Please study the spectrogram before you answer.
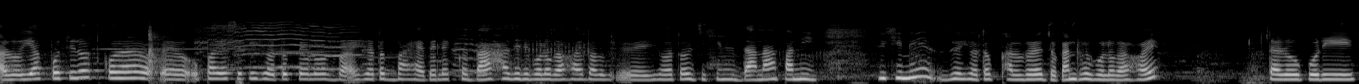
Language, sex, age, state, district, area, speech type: Assamese, female, 30-45, Assam, Udalguri, urban, spontaneous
